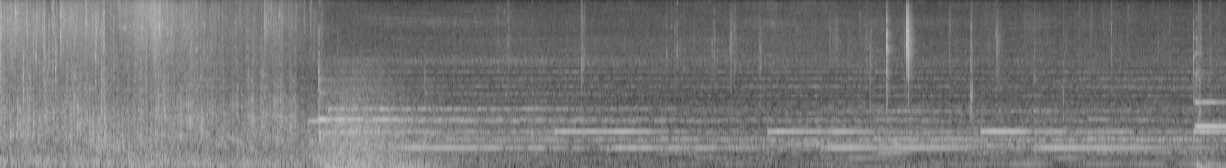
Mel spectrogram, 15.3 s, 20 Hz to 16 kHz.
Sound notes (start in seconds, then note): 4.1 pensive music; 8.8 footsteps plodding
